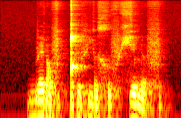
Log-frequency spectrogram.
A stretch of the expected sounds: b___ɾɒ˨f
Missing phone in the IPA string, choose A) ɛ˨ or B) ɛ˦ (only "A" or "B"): B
